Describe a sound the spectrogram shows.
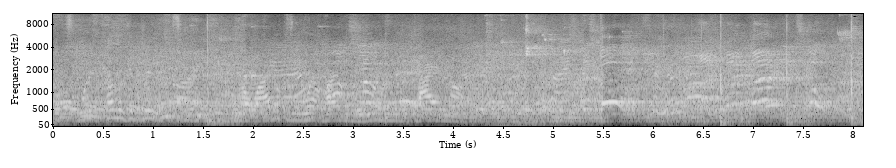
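A basketball bounces on the court with dull thumps.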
